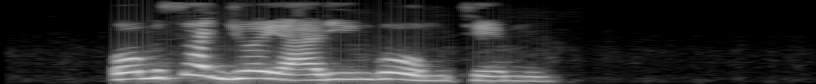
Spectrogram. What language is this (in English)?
Ganda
